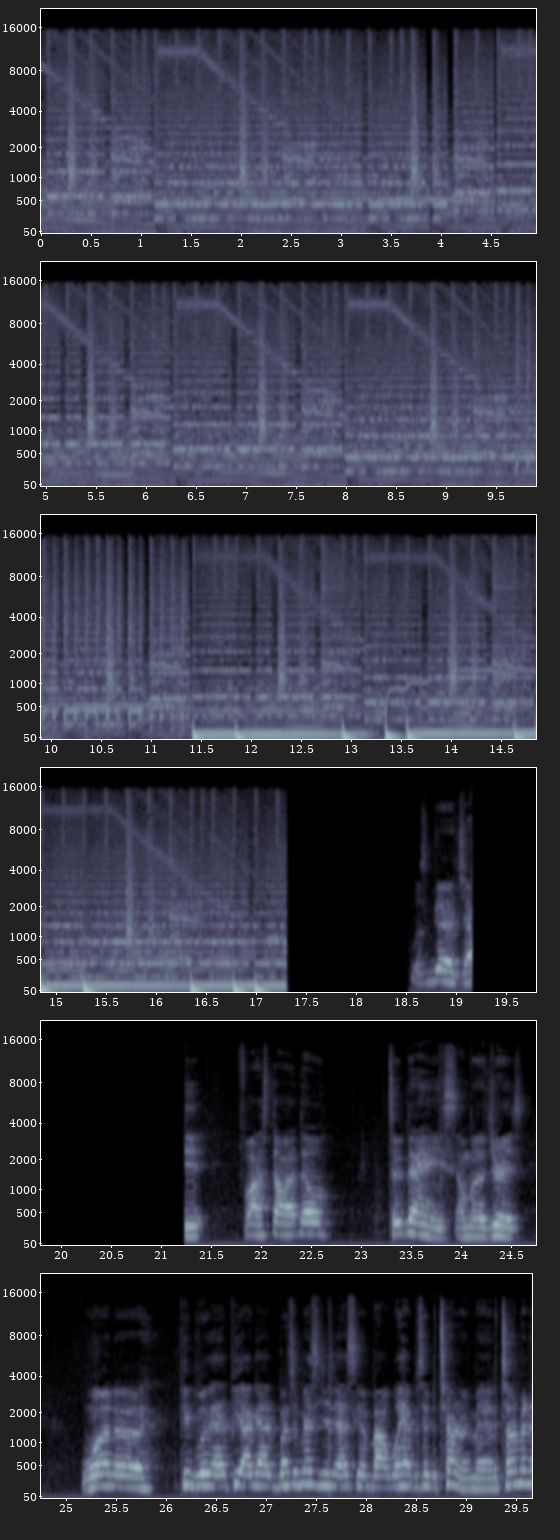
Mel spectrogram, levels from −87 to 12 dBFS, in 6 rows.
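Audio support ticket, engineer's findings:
Audio dropout to silence, 19.16 to 21.25 s. Signal cuts mid-flow to silence, no room tone, resumes abruptly; about 2.09 s of content lost. Likely input-side loss (device disconnect, link failure or mute) while recorder kept writing silence.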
